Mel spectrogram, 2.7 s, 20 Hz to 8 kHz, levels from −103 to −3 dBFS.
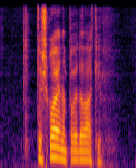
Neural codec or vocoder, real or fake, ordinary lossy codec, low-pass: codec, 44.1 kHz, 7.8 kbps, Pupu-Codec; fake; none; 7.2 kHz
